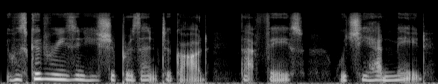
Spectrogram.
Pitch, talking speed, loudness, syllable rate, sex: 205 Hz, 205 wpm, -20 LUFS, 4.7 syllables/s, female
